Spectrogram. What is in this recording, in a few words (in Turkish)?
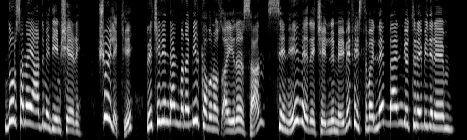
cocuk ornek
